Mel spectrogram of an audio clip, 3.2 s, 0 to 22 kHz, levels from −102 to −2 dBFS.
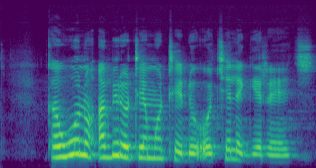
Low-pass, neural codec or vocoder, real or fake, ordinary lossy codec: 19.8 kHz; none; real; none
